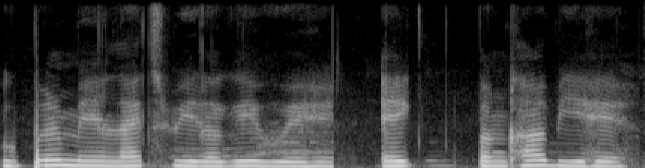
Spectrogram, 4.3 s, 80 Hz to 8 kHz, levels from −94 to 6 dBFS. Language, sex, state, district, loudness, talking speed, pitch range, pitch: Hindi, female, Arunachal Pradesh, Papum Pare, -17 LUFS, 165 wpm, 210-225 Hz, 215 Hz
